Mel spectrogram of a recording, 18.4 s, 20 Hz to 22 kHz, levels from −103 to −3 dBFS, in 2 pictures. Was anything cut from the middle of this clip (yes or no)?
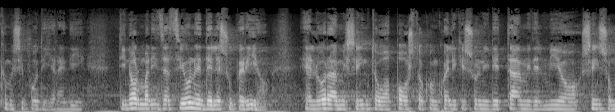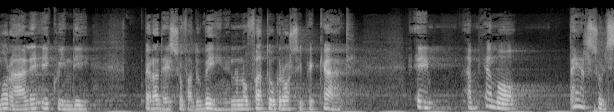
yes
